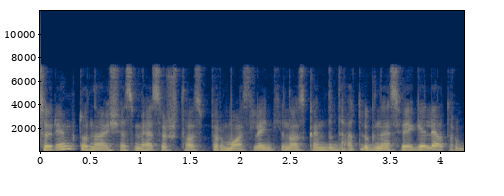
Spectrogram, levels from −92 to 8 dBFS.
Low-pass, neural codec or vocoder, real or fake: 7.2 kHz; none; real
